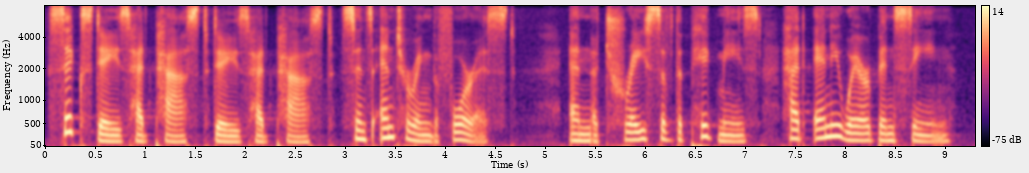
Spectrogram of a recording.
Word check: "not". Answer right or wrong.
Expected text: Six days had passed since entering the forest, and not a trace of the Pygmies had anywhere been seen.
wrong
